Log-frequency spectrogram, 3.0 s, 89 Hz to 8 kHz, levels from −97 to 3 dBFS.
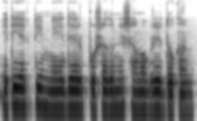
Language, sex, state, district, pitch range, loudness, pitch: Bengali, male, West Bengal, Alipurduar, 130-140 Hz, -13 LUFS, 135 Hz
